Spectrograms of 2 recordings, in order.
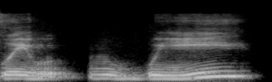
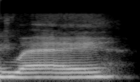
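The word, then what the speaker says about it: Liwei: I think it's Lee Wei. I was saying I was saying Leeway.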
